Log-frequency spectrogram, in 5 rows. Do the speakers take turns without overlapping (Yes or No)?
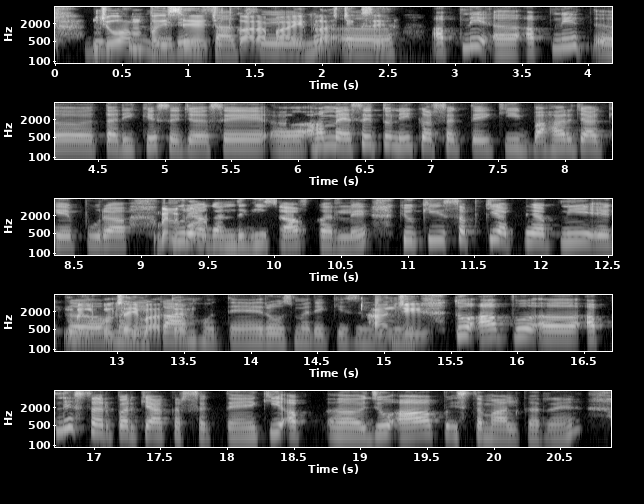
No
